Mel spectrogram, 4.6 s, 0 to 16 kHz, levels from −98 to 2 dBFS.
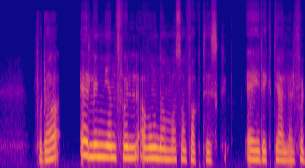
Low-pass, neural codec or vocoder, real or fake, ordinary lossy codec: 14.4 kHz; autoencoder, 48 kHz, 128 numbers a frame, DAC-VAE, trained on Japanese speech; fake; Opus, 16 kbps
